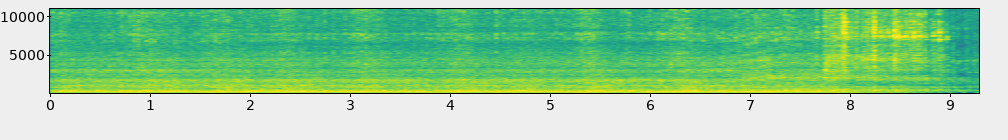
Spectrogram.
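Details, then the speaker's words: Southland push mower with 6 hp engine, cleaned up, beauty cover off; takes a second to steady out, then a quiet, steady, even single-cylinder drone before winding down at shutdown. Normal running. "It takes a second for it to steady out. It's a nice quiet runner too."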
